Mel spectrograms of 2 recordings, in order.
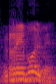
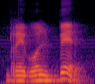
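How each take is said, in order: First: The stress is on the middle syllable. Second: The stress is on the last syllable. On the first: It is a weapon. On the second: To mix certain elements or substances.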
